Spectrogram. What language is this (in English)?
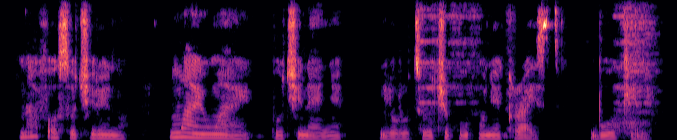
Igbo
